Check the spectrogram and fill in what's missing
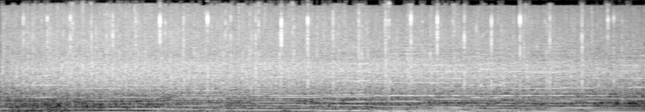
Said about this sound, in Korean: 나라를 위해 싸우신 독립유공자 여러분께 다시 한번 뜨거운 박수 부탁드립니다.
